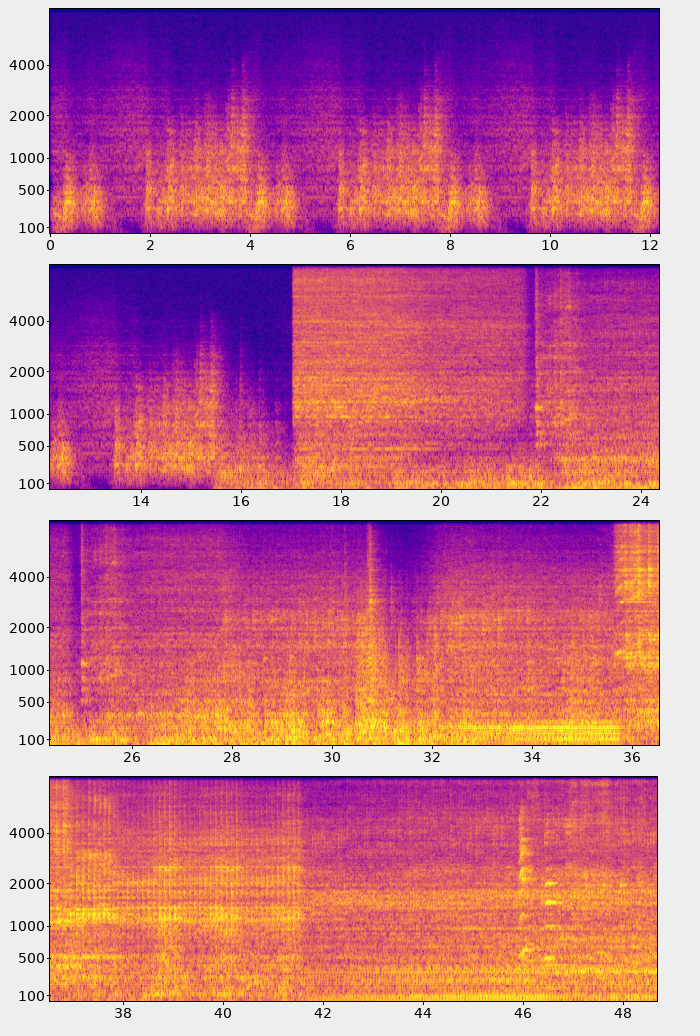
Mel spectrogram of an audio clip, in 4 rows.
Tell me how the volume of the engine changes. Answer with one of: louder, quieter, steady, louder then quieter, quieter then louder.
louder.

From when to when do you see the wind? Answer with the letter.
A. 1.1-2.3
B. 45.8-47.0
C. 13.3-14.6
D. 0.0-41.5
D.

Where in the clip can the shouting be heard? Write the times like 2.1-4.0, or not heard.
45.8-47.0.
